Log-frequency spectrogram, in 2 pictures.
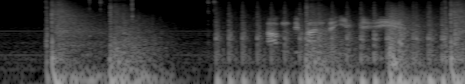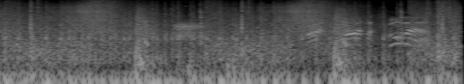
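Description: Rapid bursts of turret gunfire in the Battle Islands: Commanders video game, loud repeated volleys of shots crackling continuously with background battle noise.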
